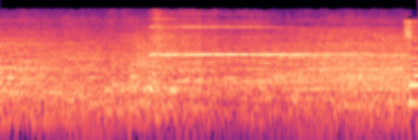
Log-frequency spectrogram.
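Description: A referee's whistle blown in one long, steady, high-pitched blast, starting about a second and a half in and cutting off sharply after about two and a half seconds, typical of a signal ending a timeout.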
